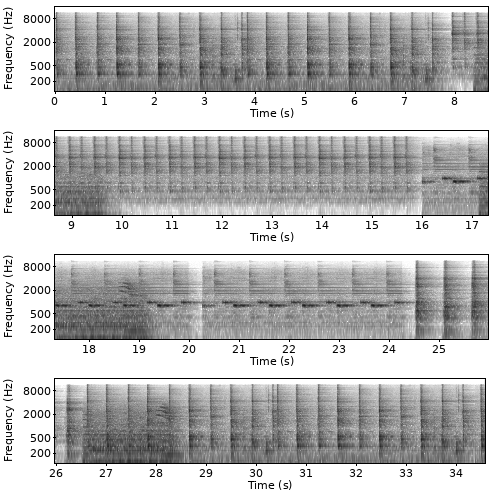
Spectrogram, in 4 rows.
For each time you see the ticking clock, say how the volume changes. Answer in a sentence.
You can hear the ticking clock from 0.0 to 34.5 s, at a steady volume.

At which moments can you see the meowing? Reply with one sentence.
You can hear the meowing from 8.3 to 9.7 s, from 17.1 to 19.1 s and from 26.5 to 28.4 s.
